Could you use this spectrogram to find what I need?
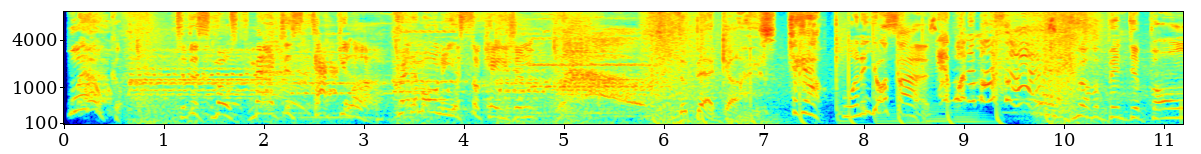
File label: TV Spots; bad guys 2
